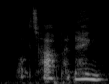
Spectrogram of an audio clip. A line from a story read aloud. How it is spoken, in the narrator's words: whispered Bodkin, with round, wondering eyes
